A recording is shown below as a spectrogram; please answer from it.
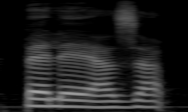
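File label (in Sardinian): "peleas", female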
